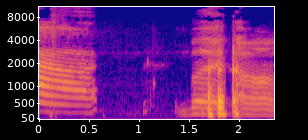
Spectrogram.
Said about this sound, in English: This cat is playing with it, but right now.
